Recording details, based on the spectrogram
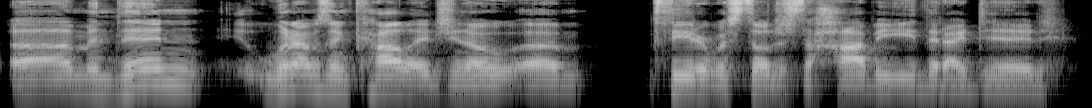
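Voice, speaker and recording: A man's voice: mid-range voice, animated, normal speed. A man in his forties talking casually and reflectively as an interview guest, with a modest, self-deprecating manner. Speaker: podcast guest, playwright and actor.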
